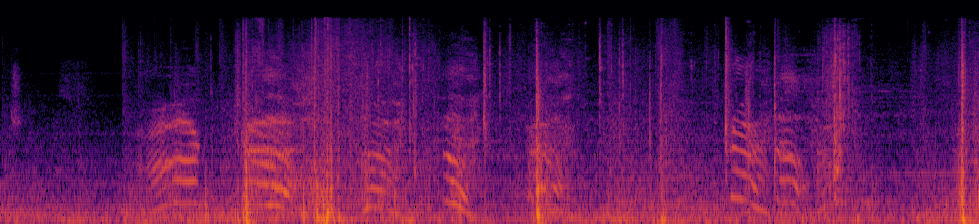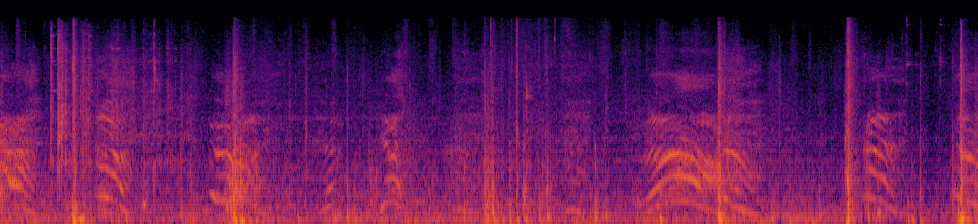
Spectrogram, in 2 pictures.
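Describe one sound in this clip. Two men grunt and strain as they fight.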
